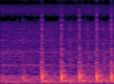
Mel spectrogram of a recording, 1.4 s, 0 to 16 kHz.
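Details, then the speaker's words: Walcker pipe organ in a Lutheran church in Kazan under inspection: sharp wooden knocks, about five in 1.5 s, as keys are played; mechanical tracker action knocks too loudly, rocker arms hitting where cardboard is glued instead of soft cloth or leather. "Actually, the struts are the main reason I came here. Because, ah, the tractura sounds louder than... Do you hear that? Yeah, just some kind of set of wooden pieces."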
